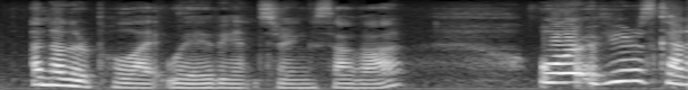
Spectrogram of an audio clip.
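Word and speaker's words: ça va: under the C in Sava which tells us to pronounce that c like an s p or p is how how you would say not bad and you another polite way of answering Sava or if you're just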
